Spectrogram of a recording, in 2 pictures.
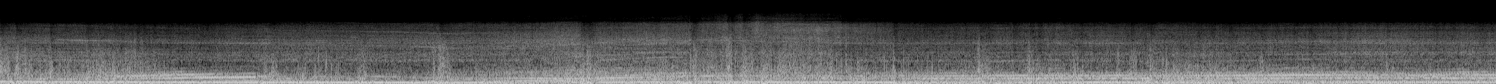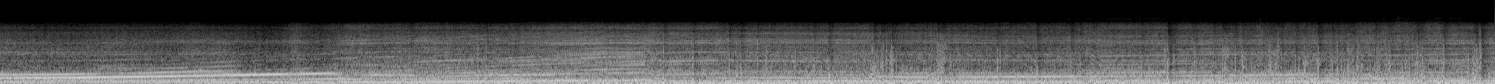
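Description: Triumph Street Triple 765 RS's inline three-cylinder engine under way, rising in pitch several times as it accelerates through the revs, with steadier cruising stretches between. Wind rush runs underneath.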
